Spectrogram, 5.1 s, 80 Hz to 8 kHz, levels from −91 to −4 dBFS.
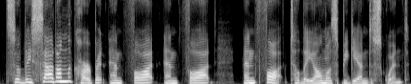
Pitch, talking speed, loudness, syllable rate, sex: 245 Hz, 210 wpm, -18 LUFS, 4.8 syllables/s, female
